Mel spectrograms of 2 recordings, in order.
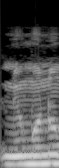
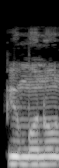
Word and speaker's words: pneumo: यहाँ पे न्यूमोनो मतलब P यहाँ पे साइलेंट रहेगा, इसलिए यहाँ पे इसको न्यूमोनो बोला जाता है, प्यूमोनो ना बोल के।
